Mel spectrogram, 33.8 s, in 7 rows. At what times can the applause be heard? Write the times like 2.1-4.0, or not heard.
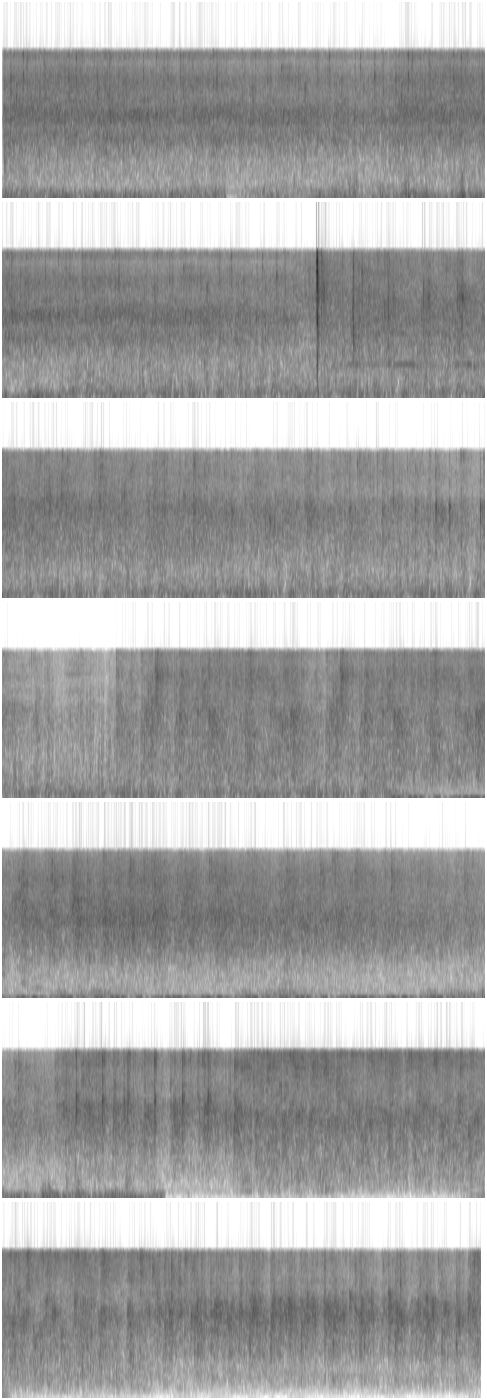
0.0-33.7.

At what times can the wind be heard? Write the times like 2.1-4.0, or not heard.
0.0-25.8.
